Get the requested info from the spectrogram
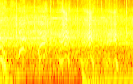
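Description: Live audience laughing and applauding at a stand-up comedian's punchline, with the comedian's voice breaking through.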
